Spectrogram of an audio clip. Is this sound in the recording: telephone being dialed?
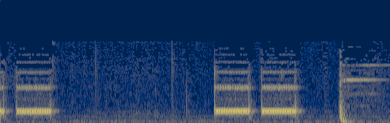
yes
